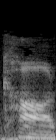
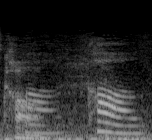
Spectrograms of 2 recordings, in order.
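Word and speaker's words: Karl: It seems like without an R. Yeah, I think it's my accent rather than. I think you said it right and I said it.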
